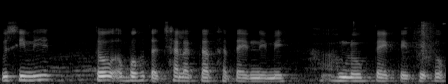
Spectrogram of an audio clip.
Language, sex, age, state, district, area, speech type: Hindi, female, 60+, Uttar Pradesh, Lucknow, rural, spontaneous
